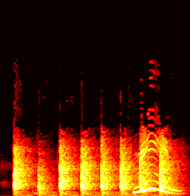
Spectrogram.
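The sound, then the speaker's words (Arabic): Rapid knocking on a door in a radio drama: six sharp, evenly spaced raps, loud and hollow, followed by a brief pitched voice. “يا ربي، ده مين اللي بيخبط كده؟”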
